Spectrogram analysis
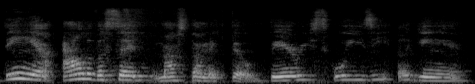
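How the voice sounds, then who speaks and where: A woman reading a children's storybook aloud in an expressive way. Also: medium pitch, a little slow, creaky, a little hiss or hum, low-quality recording. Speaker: reader, mother.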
